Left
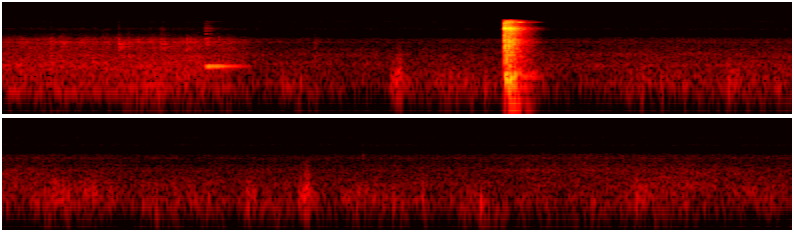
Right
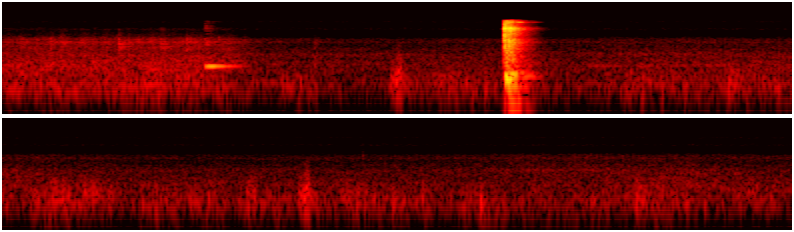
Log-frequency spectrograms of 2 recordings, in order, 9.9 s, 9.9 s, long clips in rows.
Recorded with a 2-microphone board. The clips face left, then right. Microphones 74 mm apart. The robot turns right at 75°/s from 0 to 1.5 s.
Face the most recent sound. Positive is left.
turn(degrees=20)  # may be behind; listen again after turning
